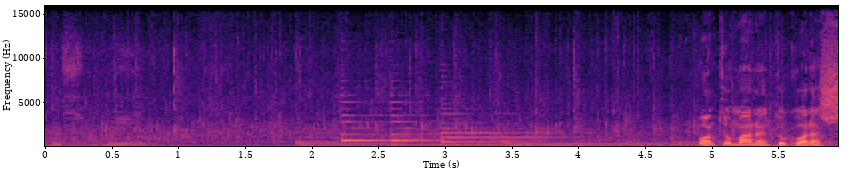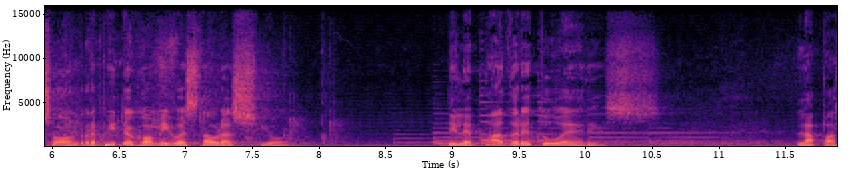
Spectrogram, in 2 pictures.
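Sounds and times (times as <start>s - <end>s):
crowd applauding in a large room: 0.0s - 8.3s
speech: 0.1s - 1.0s, 1.8s - 2.4s, 4.9s - 7.9s, 9.0s - 10.4s, 11.6s - 11.8s
sustained keyboard chords: 1.6s - 11.8s.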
